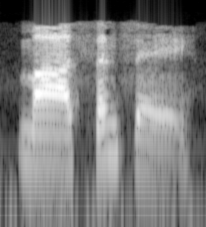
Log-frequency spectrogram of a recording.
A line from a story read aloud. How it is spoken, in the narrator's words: Kakashi drawled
